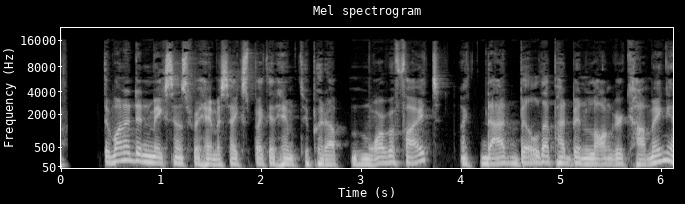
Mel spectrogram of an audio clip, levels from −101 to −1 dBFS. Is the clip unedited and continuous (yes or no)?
yes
